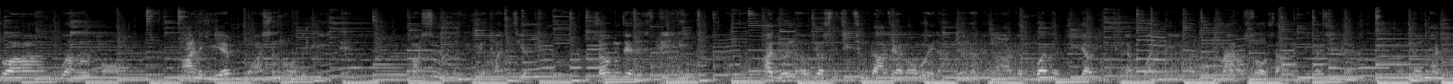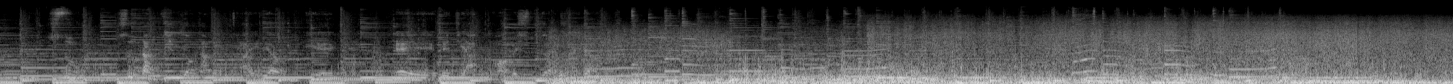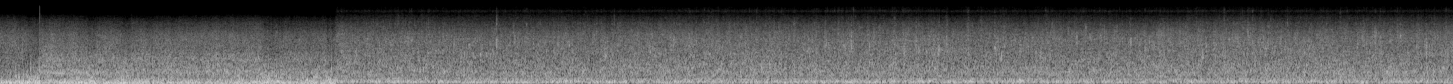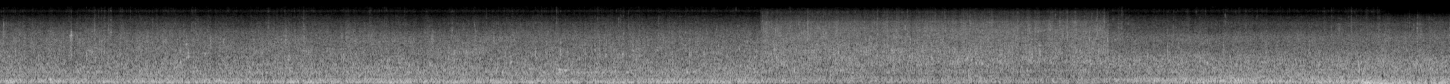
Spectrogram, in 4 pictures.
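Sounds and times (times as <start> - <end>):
water gushing and splashing: 20.0 - 58.0.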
